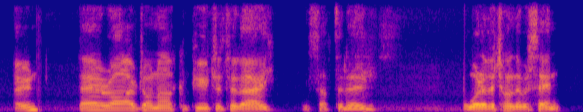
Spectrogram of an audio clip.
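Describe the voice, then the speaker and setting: In a Lancashire accent, a man talks at a moderate pace with a fairly high pitch and ordinary pitch variation. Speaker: police officer. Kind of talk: council meeting report.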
